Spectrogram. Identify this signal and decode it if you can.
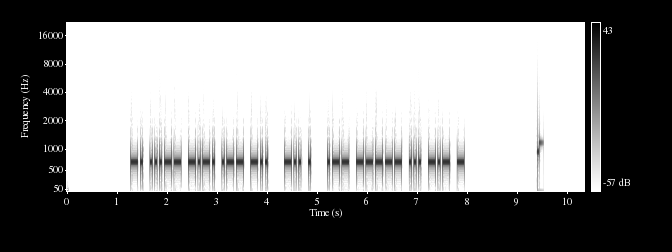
Morse code, heard as a keyed tone, about 25 wpm, 700 Hz. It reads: N3CWD DE W0SKT
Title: USA Callsign DE Callsign - 5 Characters - 25wpm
